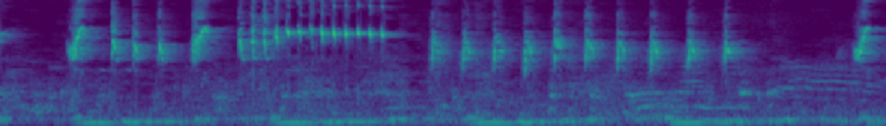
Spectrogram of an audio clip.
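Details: Long-tailed shrike lure song stuffed with borrowed fill-in material like sparrow fighting calls; clipped high chips repeated about three times a second, a thin rapid trill in the middle, faint low hum behind.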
